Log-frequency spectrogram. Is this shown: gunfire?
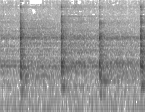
no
